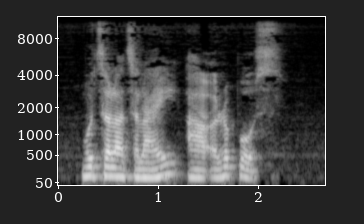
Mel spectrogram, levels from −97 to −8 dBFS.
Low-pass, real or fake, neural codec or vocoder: 10.8 kHz; real; none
